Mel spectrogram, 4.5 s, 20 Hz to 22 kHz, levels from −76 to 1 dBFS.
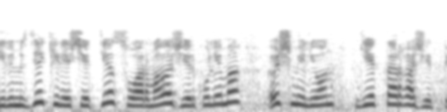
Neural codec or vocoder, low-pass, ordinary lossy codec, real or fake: codec, 16 kHz, 16 kbps, FunCodec, trained on Chinese and English, 50 frames a second; 7.2 kHz; MP3, 32 kbps; fake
